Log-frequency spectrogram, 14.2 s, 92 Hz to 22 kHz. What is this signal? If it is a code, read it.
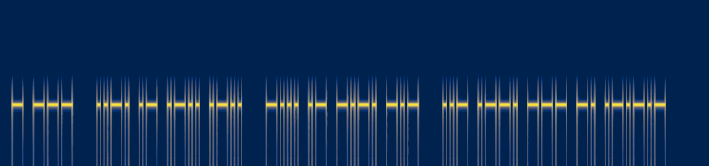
Morse code, heard as a keyed tone, about 17 wpm, 700 Hz. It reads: TO FALL BACK UPON.
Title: Sentences from Top 1100 Words 17wpm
